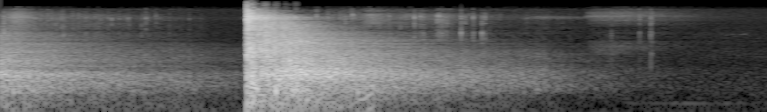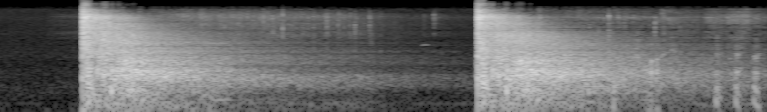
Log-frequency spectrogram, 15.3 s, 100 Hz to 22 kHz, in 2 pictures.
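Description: Hi-Point JHP .45 ACP pistol fired outdoors at a swinging target: three separate loud, sharp shots spaced several seconds apart, each followed by a long fading echo rolling off into quiet.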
